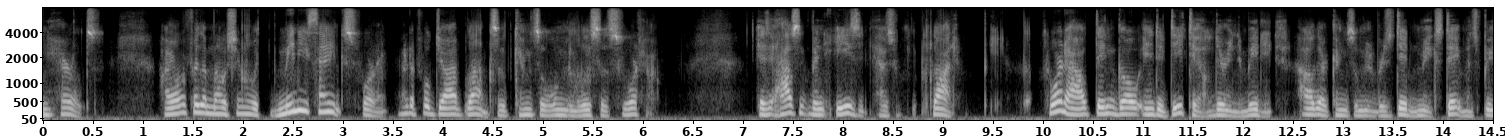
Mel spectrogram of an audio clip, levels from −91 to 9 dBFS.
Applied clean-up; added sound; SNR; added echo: neural diffusion model UNIVERSE++.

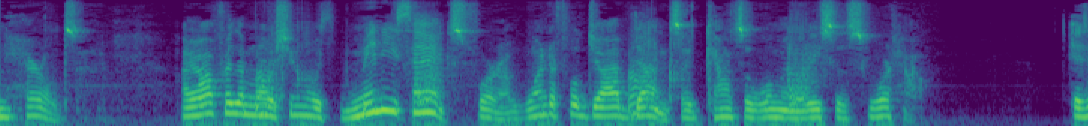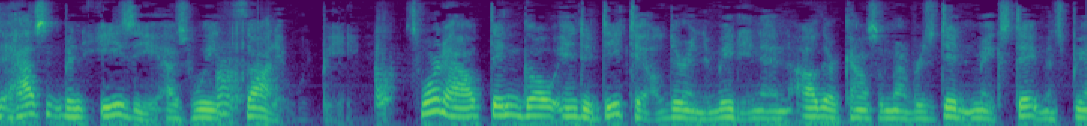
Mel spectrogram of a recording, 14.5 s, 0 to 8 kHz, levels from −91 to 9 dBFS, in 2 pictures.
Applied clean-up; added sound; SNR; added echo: neural mask model RNNoise.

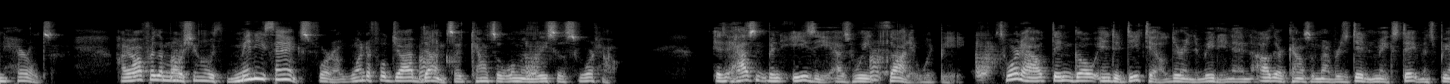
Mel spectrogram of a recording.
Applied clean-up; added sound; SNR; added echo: neural mask model Resemble Enhance denoiser.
